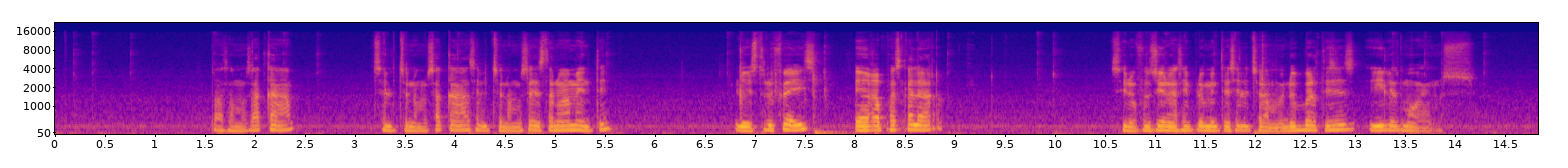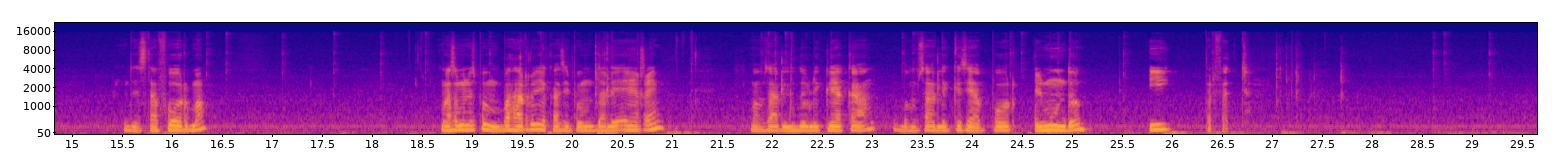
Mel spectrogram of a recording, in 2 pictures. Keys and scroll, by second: 7.6 r, 12.0 w, 20.3 r.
